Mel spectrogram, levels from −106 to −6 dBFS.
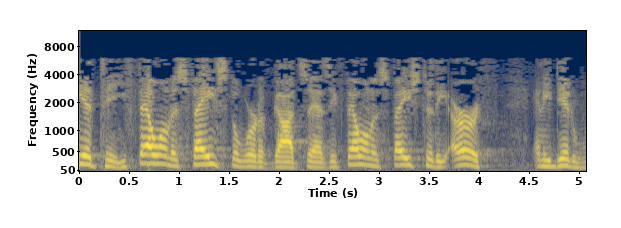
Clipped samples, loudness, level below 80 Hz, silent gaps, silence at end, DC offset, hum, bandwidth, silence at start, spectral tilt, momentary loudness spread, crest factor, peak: under 0.1%; -18 LUFS; -58 dBFS; none; 0 s; under 0.1%; none; 6.4 kHz; 0 s; -6.5 dB/octave; 10 LU; 16 dB; 0 dBFS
